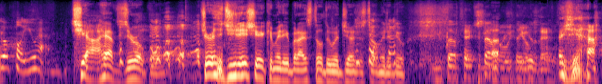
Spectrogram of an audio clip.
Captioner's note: laughing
